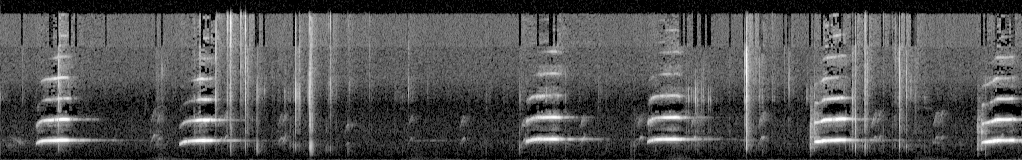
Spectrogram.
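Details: A wild Crimson Rosella, said to visit a garden almost every morning and seem to call for food, gives clear, bell-like whistled notes, singly or in pairs, every few seconds, with a few sharp clicks and a faint low rumble behind.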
